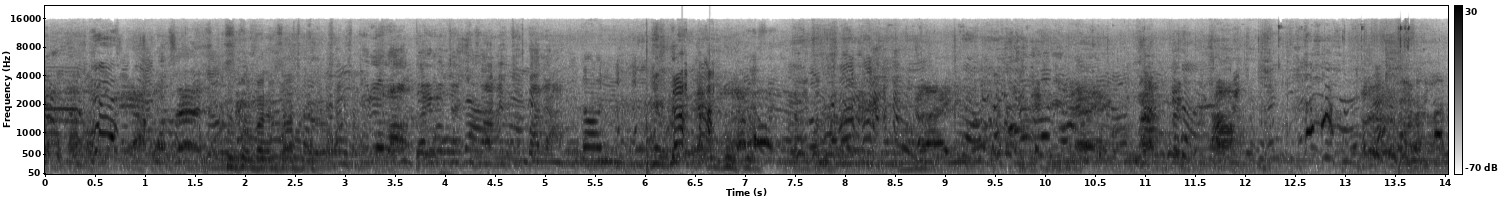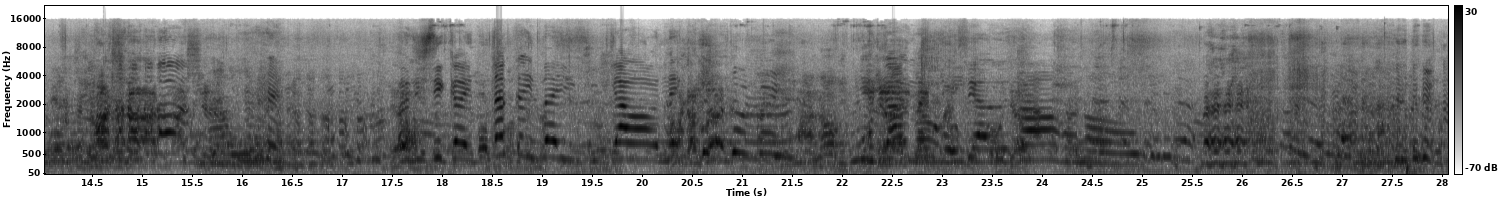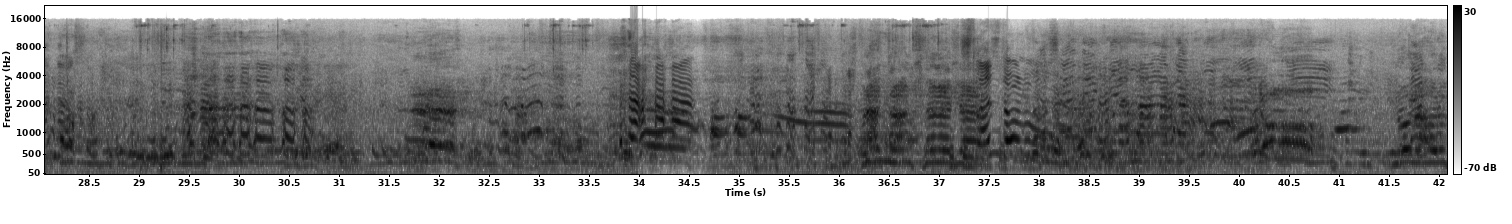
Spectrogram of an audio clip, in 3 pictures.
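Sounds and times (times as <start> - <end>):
indistinct chatter: 0.0 - 42.0.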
